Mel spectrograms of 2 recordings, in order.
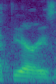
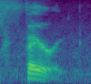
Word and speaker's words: Fieri: There's no weird pronunciation of Guy Fieri's last name. His actual last name is Ferry. His name is Guy Ferry, so it's not Fieri.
